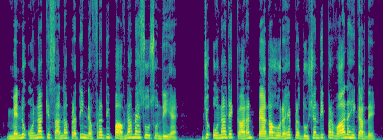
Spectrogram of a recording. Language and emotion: Punjabi, disgusted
